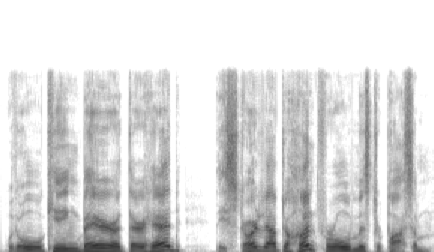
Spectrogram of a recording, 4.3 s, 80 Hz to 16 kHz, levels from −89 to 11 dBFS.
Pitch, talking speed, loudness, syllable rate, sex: 155 Hz, 220 wpm, -16 LUFS, 4.7 syllables/s, male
